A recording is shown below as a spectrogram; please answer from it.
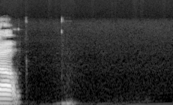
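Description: A single soft computer mouse click about a second in, with the end of a spoken word just before it and silence after.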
